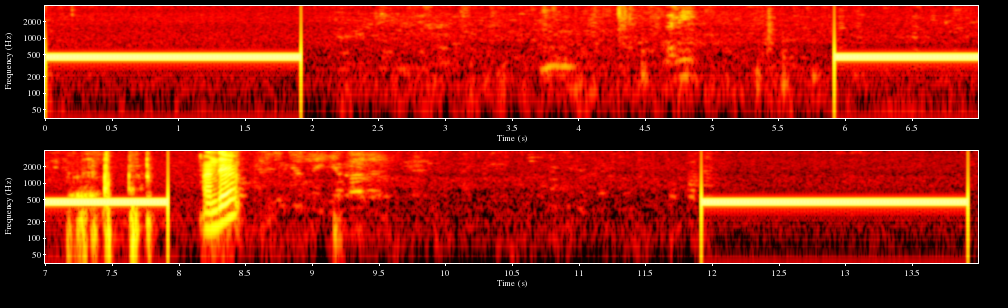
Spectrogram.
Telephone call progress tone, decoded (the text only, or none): ringback tone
